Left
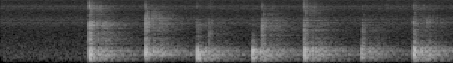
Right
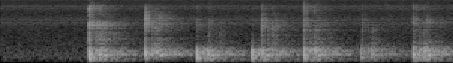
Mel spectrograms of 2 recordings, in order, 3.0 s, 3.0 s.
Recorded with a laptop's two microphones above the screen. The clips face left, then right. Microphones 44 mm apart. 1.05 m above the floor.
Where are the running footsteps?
10° left (ahead or behind), 2.5 m; by 2.9 s 20° left (ahead or behind), 4.5 m.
